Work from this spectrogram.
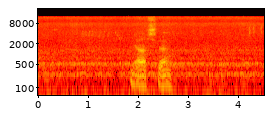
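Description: A simple honeybee colony hums in a hive in February during a frame inspection, a faint steady drone under brief close handling noises and someone speaking quietly.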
